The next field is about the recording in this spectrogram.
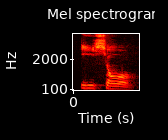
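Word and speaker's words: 衣装: Lưu ý này, phần lớn cái chữ trang này nó đọc là xô nhưng mà riêng trong trường hợp chữ này lại đọc isho.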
